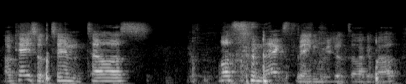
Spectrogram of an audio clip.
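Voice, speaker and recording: A man's voice: on the high side, lively intonation, moderate pace. A man hosting a casual online group chat about tech, speaking conversationally as the host. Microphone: online voice call. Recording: muffled online call, faint noise.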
